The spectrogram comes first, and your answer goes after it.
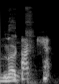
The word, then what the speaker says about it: macaque: The macaque. Macaque? And, and if you Google Japanese Japanese macaque? Yes, and they actually work as waiters in a Japanese restaurant. And macaques can work as waiters, huh?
